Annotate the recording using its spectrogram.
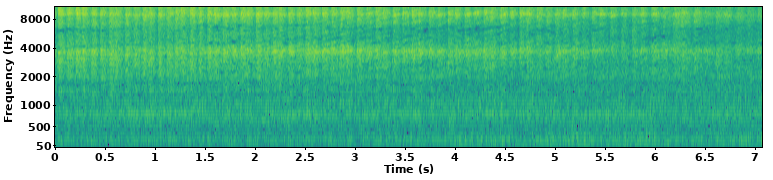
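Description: A model steam locomotive hisses as it chugs along.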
